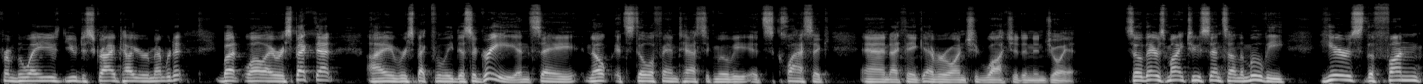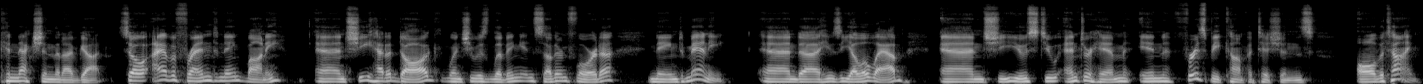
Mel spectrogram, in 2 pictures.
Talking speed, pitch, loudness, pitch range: 195 wpm, 140 Hz, -21 LUFS, 120-165 Hz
